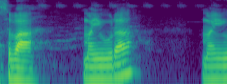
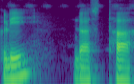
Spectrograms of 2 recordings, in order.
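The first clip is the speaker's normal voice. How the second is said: slow dictation; much slower than usual. Shown as a demonstration. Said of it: "तो यहाँ पे क्या हो जाएगा?".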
